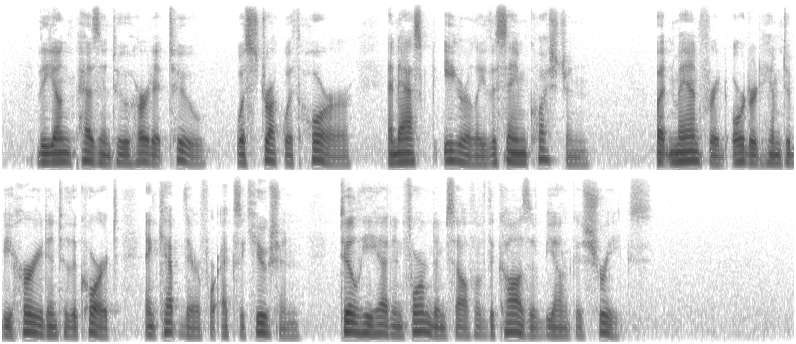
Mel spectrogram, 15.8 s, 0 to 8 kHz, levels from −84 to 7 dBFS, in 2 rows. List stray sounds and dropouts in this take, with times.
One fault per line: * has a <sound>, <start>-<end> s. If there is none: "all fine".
all fine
